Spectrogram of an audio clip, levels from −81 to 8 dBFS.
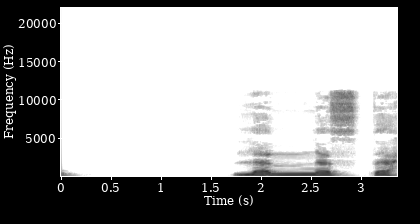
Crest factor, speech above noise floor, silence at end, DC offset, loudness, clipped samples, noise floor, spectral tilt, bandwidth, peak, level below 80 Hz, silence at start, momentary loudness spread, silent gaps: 16 dB; over 74 dB; 0 s; under 0.1%; -17 LUFS; under 0.1%; under -90 dBFS; -6 dB/octave; 11.5 kHz; -4 dBFS; -66 dBFS; 0 s; 9 LU; 0.33-1.62 s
